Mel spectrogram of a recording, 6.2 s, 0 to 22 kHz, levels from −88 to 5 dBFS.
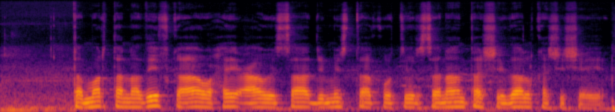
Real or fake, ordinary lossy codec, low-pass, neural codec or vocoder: real; none; none; none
